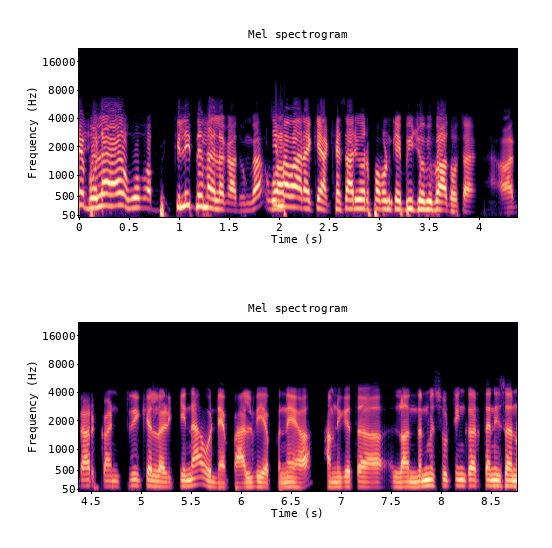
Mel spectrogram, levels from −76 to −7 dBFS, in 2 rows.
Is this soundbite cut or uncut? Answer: cut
